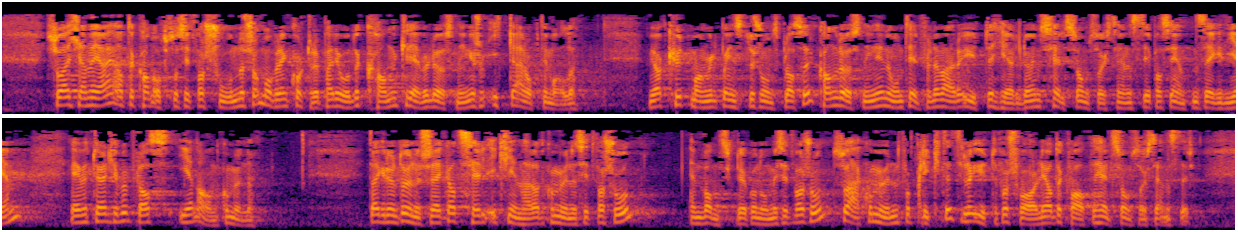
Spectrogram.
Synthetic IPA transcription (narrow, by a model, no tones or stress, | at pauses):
sɔæɾçɛnːəɾjæɪɑt̪̚d̪ɛkʰɑnʔɔpst̪oːsɪt̪ʋɑʂuːnəʂɔmoːʋəɾɛnkʰɔʈːəɾəpʰæɾɪuːd̪əkʰɑnkʰɾeːʋəløːsnɪŋəʂɔmɪkːəæ̰ɾɔpt̪ɪmɑ̰ːlə | mɛɑkʰʉt̪ːmɑŋːəlpʰɔɪnst̪ɪ̥t̪ʉʂuːnspʰlɑsəɾkʰɑnløːsnɪŋənɪnuːənt̪ʰɪlfɛlːəʋæːɾəɔyːt̪əɦeːld̪œʏnshɛlsɔɔmsɔɾɡst̪ʰjeːnəst̪əɾɪpʰɑsɪɛnt̪ən̩seːɡət̪jɛmːɛʋɛnt̪ʉɛlçøpəpʰlɑsɪɛnɑ̰ːn̩kʰʊmʉːnə | d̪̥ɛæɾɡɾʉnt̪ɔʉnːəʂt̪ɾeːkəɑt̪sɛlːɪ̰kʰʋɪnːəhɑɾɑd̪kʰʊmʉːnəsɪt̪ʋɑʂuːnɛnʋɑnskəlɪœkʊnuːmɪsɪt̪ʋɑʂuːnsɔæɾkʰʊmʉːnən̩fɔɾpʰlɪkt̪ət̪ʰːɪlɔyːt̪əfɔʂʋɑːɭɪəɑd̪əkʰʋɑːt̪əɦɛlsəɔmsɔɾɡst̪ʰḛːnəst̪ə̰ɾ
